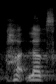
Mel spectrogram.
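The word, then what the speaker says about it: Haute Luxe: that's .com, or on the IG is just Hot Lux Clothing.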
